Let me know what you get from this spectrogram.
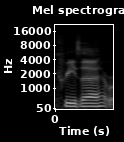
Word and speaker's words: Kryza: Andy Kryza rhymes with Cheesa, of course, also on Thrillist, writes a lot, I guess.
